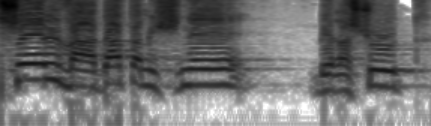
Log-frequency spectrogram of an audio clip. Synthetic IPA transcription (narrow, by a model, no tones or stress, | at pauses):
ʃelvead̪at̪hamiʃne̞ | beʁaʃut̪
